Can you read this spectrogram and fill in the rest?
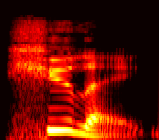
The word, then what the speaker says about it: hyle: I ran across a reference in alchemy to the idea of hule, which is spelled H Y L E.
